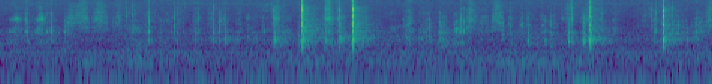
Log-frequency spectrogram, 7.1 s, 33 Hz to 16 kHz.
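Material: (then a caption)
Plastic. A cotton swab held in gloved hands scratches and rubs inside the gap around the black trigger of a hollow white plastic PS5 controller. Soft, dry scraping is broken by irregular sharp, bright clicks and ticks with almost no ring, with the loudest hits standing out about a dozen times across the clip.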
